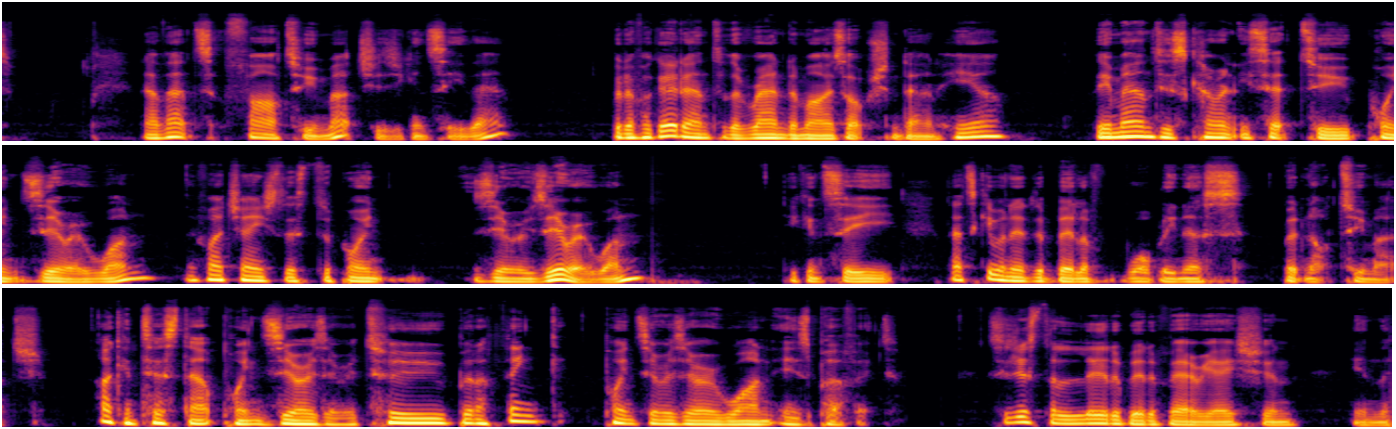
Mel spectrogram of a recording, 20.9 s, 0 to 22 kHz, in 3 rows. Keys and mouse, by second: 6.5-10.2 drag, 14.3 click.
